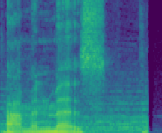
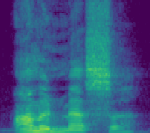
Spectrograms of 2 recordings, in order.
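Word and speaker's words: Amenmesse: So the exact pronunciation of this guy's name is open to a little bit of flexibility because we do see it in a couple different ways. But I've been going Amen-Mesa because that's sort of an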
